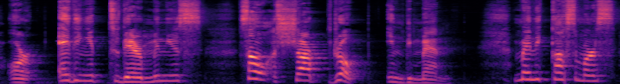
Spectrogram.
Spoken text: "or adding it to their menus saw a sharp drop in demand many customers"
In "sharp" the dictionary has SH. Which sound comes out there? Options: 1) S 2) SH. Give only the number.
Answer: 2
